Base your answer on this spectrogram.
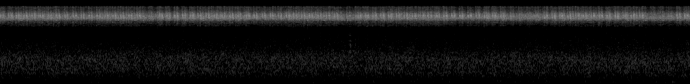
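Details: Male crickets stridulate, rubbing a wing over the toothed vein of the other, making a dense, constant, very high-pitched buzzing trill that never stops, with a quiet background.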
